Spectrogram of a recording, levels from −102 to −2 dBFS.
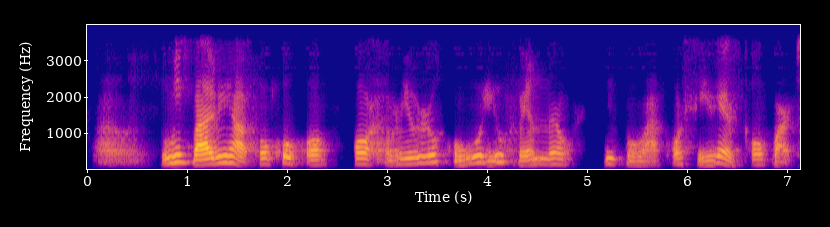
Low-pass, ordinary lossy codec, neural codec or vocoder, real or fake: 3.6 kHz; none; codec, 24 kHz, 0.9 kbps, WavTokenizer, small release; fake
